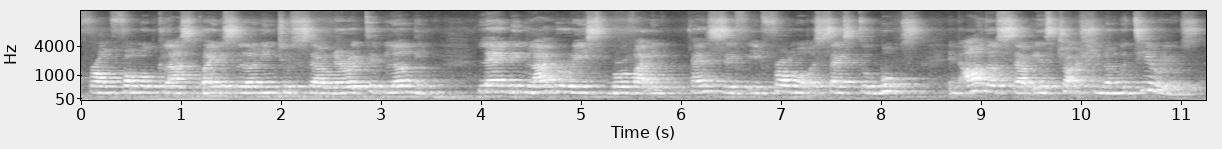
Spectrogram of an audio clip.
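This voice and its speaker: A woman reading an educational lesson text aloud with steady, careful delivery. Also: a little high. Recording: echoey hall, voice far from the mic.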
